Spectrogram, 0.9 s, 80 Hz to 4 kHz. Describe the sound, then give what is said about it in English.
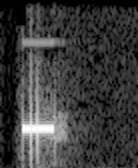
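Single short electronic beep of a voicemail recording tone, a clean mid-pitched tone lasting a fraction of a second, followed by silence. “At the tone, please record your message. When you've finished recording, you may hang up or press 1 for more options.”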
